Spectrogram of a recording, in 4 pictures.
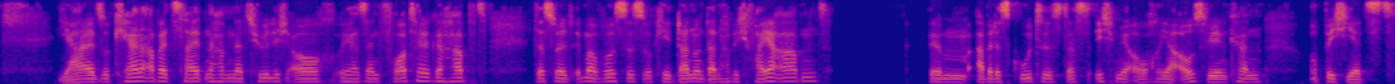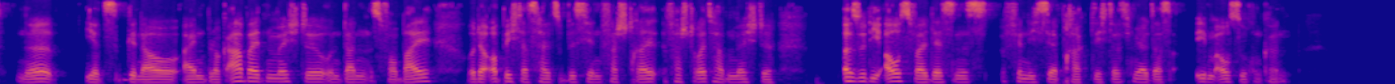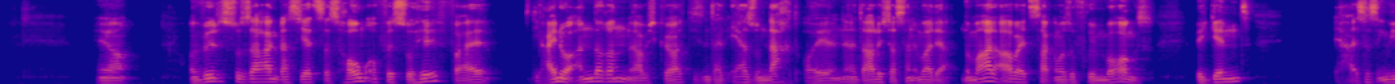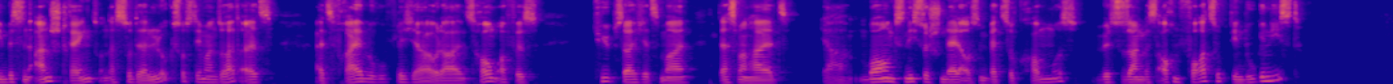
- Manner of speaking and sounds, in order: "Freiberufler" said as "Freiberuflicher"
- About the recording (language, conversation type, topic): German, podcast, Wie hat das Arbeiten im Homeoffice deinen Tagesablauf verändert?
